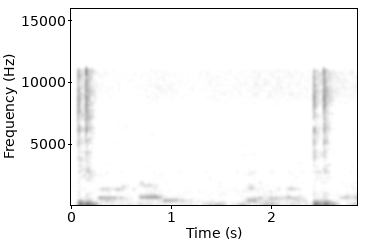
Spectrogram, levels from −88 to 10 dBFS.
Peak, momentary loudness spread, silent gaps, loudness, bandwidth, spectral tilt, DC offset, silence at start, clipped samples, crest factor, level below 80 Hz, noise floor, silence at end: -18 dBFS; 25 LU; none; -46 LUFS; 11.5 kHz; -4 dB/octave; under 0.1%; 0.05 s; under 0.1%; 32 dB; -70 dBFS; -72 dBFS; 0.2 s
